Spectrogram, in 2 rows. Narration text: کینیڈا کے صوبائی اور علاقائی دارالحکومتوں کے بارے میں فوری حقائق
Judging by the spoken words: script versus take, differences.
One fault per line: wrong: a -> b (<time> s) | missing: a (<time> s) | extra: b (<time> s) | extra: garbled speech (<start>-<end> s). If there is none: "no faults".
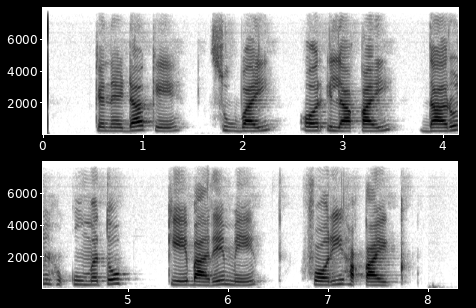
no faults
